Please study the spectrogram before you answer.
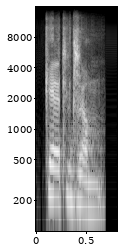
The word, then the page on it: kettledrum: Indian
